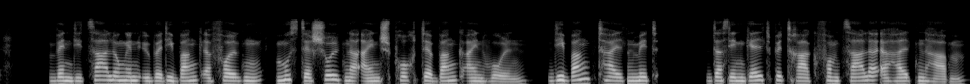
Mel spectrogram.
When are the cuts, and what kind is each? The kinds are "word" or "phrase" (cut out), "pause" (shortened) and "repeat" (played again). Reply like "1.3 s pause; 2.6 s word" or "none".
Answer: 2.7 s pause; 3.6 s word; 5.4 s pause; 6.3 s phrase; 7.3 s word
